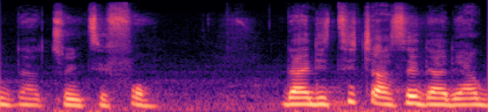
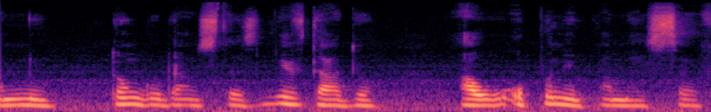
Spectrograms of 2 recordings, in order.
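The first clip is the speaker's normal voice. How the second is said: hushed warning; 2 semitones lower, 9 dB quieter than usual. Retold or imitated. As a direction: keep it down, voice dropped far softer. Telling daughter to stay inside.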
